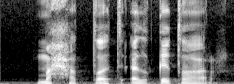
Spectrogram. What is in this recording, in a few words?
train station, arabic words audio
